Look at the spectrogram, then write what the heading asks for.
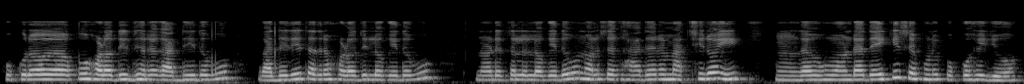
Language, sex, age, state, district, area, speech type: Odia, female, 30-45, Odisha, Cuttack, urban, spontaneous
